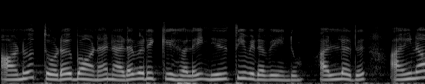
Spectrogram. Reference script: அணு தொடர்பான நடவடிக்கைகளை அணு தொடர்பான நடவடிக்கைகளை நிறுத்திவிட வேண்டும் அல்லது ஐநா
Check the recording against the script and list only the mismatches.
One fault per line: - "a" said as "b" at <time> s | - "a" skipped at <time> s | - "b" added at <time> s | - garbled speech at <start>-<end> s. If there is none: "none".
- "அணு தொடர்பான நடவடிக்கைகளை" skipped at 2.0 s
